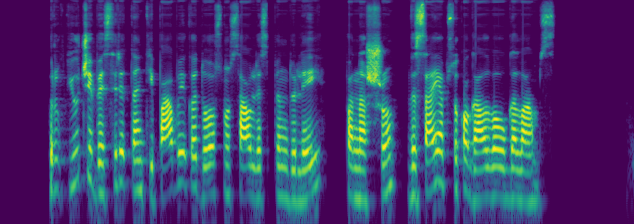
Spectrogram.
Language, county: Lithuanian, Kaunas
